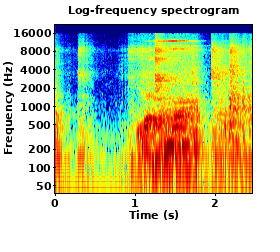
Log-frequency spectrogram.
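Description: A brief, quiet, drawn-out voice sound, a hum or murmur, about a second in, in an otherwise quiet room.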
